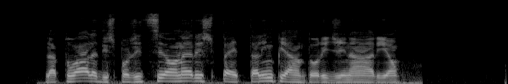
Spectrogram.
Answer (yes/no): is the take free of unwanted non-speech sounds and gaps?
yes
